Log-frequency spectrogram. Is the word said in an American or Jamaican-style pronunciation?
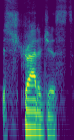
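American. It is said with the standard American pronunciation. The speaker calls it right. "the word is strategist"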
